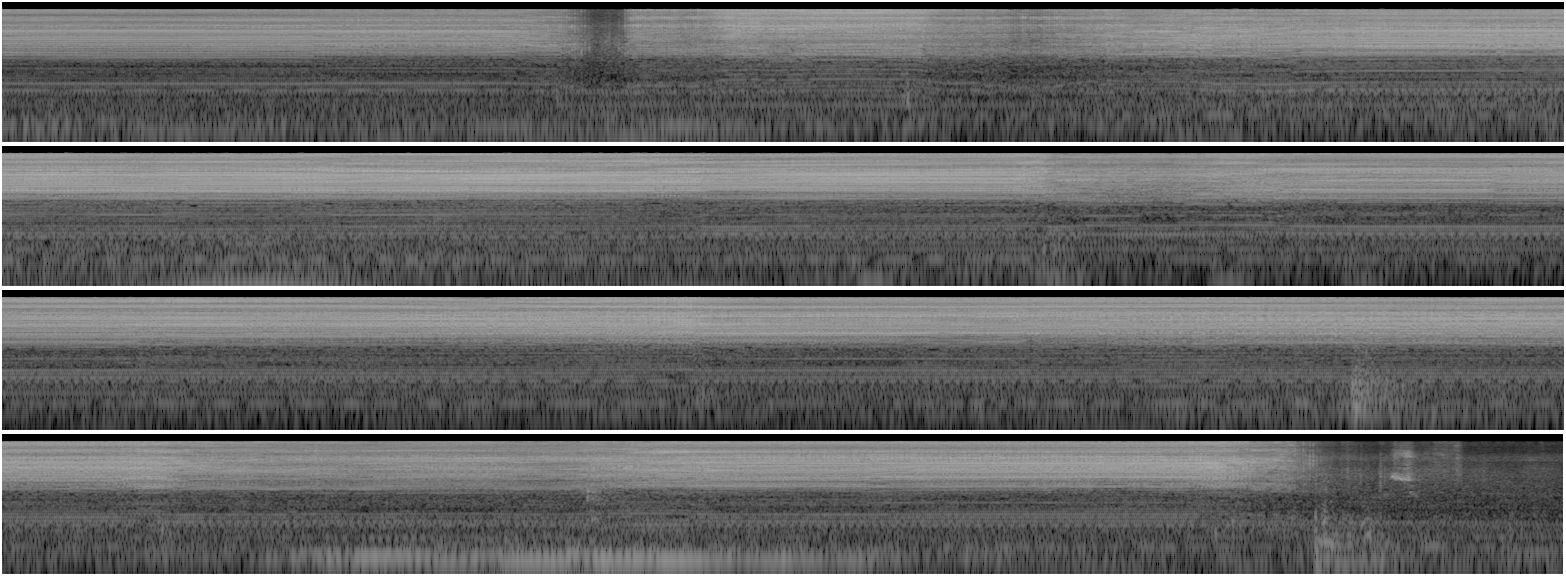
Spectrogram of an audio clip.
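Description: Electric tattoo machine buzzing steadily as its needle lines the skin, with a brief dip about three seconds in and a slight wavering in pitch just after it.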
